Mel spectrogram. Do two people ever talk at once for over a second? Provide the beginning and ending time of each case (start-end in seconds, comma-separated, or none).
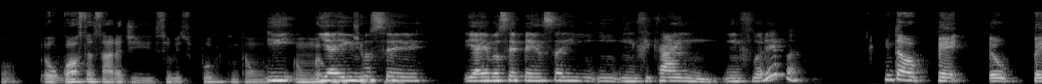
2.6-4.1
